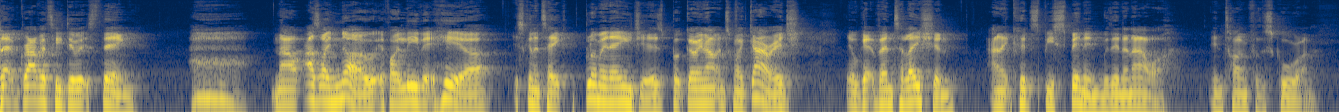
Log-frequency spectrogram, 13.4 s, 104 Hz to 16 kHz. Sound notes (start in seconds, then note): 1.8 gasping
